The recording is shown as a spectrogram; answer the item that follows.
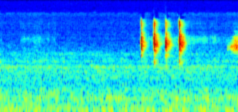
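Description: A computer mouse clicked four times in quick succession, about a second and a half in, against faint room tone.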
